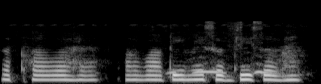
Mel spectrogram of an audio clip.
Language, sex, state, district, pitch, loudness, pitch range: Hindi, female, Bihar, Kishanganj, 215 Hz, -19 LUFS, 210-215 Hz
